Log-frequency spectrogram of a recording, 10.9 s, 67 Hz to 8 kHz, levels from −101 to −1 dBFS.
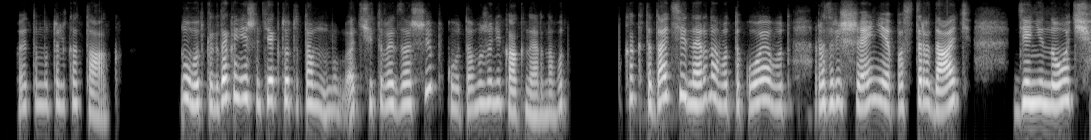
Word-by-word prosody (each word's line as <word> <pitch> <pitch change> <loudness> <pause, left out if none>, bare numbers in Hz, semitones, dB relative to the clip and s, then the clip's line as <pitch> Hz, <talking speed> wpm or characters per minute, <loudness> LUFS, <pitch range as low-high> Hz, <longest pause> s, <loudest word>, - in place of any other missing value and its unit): поэтому 220 +1 -8
только 235 +1 -6
так. 230 - -5 0.6
Ну, 285 - +2
вот 225 0 +1
когда, 225 +5 +4
конечно, 280 -4 -1
те 260 +2 +5
кто-то 255 -2 -2
там 215 -6 -3
б - - -5
отчитывает 230 +3 -3
за 225 +3 0
ошибку, 240 - -4
там 195 +2 -5
уже 235 +1 -2
никак, 190 -7 -1
наверно. 160 -1 -5
Вот 225 +6 -9 0.5
как-то 275 -5 -4
дать 280 +6 +4
се, 310 - +2
наверно, 245 +5 +3
вот 225 0 -5
такое 230 +4 +1
вот 210 -1 -8 0.2
разрешение 230 +1 +1
пострадать 220 +1 +3 0.4
день 240 +5 +4
и - - +2
ночь. 230 +4 +2
230 Hz, 170 wpm, -22 LUFS, 215-255 Hz, 0.6 s, те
